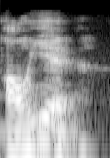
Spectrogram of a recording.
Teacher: the beginning of that is actually a pretty good velar approximant because you're bringing your tongue to the back.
